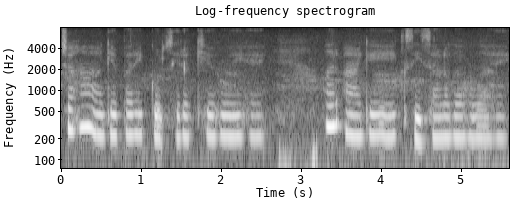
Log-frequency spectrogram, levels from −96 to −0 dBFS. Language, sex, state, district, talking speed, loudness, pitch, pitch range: Hindi, female, Uttar Pradesh, Lalitpur, 160 wpm, -16 LUFS, 215 Hz, 210-225 Hz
